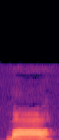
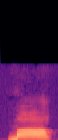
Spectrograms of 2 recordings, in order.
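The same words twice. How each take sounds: First: It is said with the second tone. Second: It is said with the first tone. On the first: "second tone" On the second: "our first tone"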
